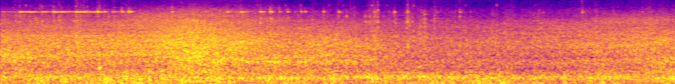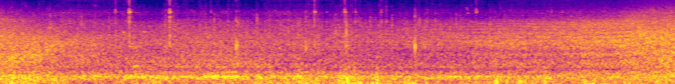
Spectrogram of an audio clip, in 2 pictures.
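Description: Road traffic going by close at hand: several cars and a small truck pass one after another, their tyre and engine noise swelling and fading as each goes by, over a constant low rumble.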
